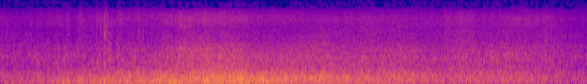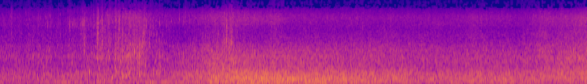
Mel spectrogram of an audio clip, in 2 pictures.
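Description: Water from an aquarium filter bubbles and splashes steadily.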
